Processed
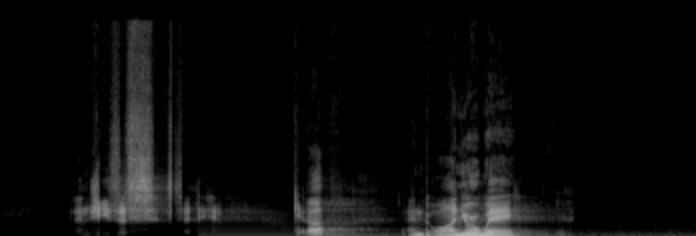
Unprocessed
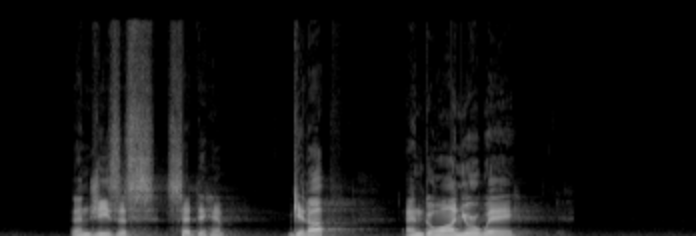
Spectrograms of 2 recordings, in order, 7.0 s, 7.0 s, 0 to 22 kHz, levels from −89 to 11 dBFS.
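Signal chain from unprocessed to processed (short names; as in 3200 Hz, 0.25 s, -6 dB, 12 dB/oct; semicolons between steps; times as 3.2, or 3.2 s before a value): auto swell 0.531 s; high-pass sweep 2200 Hz -> 130 Hz, 2.58–3.44; 1.96–2.94 buzz 100 Hz, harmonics 26, -75 dBFS -5 dB/oct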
